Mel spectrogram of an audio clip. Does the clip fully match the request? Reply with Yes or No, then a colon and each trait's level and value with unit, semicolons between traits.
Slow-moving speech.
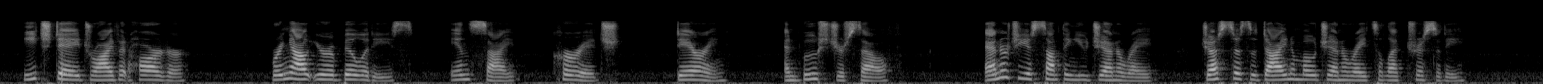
Yes: slow, 100 wpm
